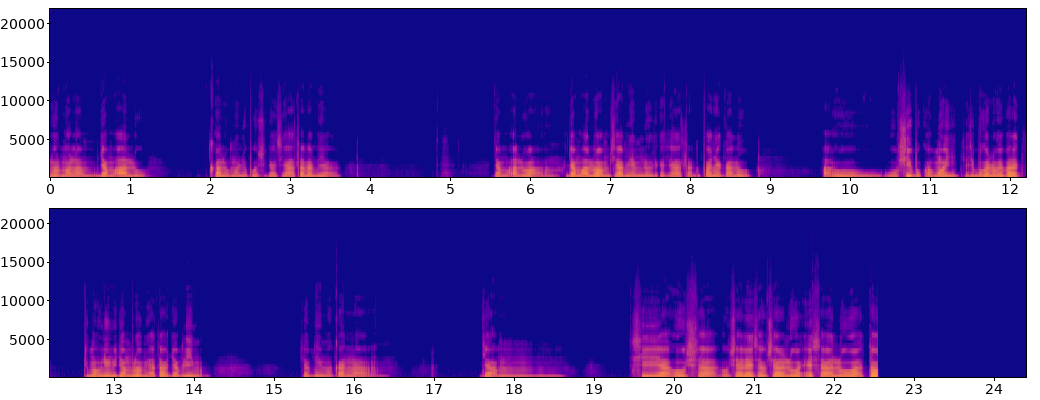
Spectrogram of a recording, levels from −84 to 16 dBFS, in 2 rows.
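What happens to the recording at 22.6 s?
The speech stops abruptly at 22.55 s, a cut-off end: the final buffers were never written, so the sound halts mid-utterance and drops straight to digital silence until 24.41 s. The waveform shows a flat line from that point, and the spectrogram goes fully black with no decay tail.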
